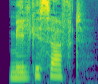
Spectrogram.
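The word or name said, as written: MÆLKESAFT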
